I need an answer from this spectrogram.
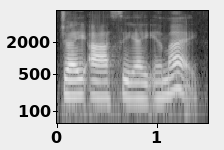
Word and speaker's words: jicama: Now, in the grocery store, you may pass it up because you don't understand that it's spelled J-I-C-A-M-A. That's jicama. Jicama is a wonderful fruit, and it looks like this.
